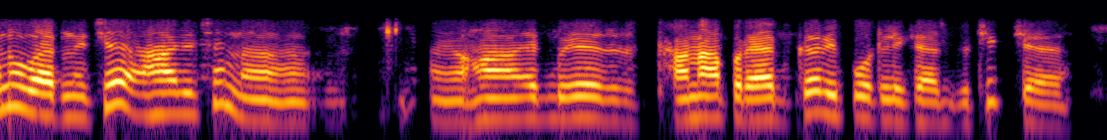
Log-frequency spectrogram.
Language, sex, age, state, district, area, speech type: Maithili, male, 18-30, Bihar, Supaul, urban, conversation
